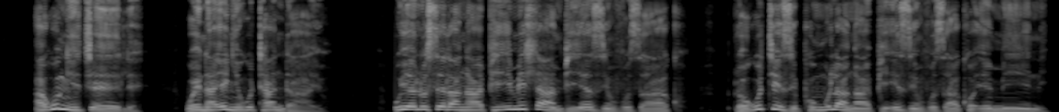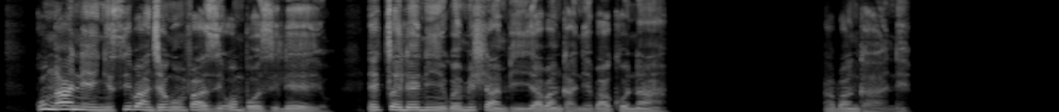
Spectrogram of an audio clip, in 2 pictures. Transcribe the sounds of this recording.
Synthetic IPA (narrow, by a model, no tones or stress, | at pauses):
aɣuŋit͡ʃʼɛːlɛ | wɛnaeŋiɣutʰandʱaːjɔ | ujelusɛlaŋapʰiːmiɬambʱijeziɱvuzaːkʰɔ̥ | loɣutʰizipʰumulaŋapʰiːziɱvuzakʰɔemiːni | ɣuŋaniŋisiβand͡ʒʱɛŋom̩faziombʱozilɛjɔ | ɛǀɛleniɣwemiɬambʱijaβaŋanɛβakʰɔna | βaŋaːnɛ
